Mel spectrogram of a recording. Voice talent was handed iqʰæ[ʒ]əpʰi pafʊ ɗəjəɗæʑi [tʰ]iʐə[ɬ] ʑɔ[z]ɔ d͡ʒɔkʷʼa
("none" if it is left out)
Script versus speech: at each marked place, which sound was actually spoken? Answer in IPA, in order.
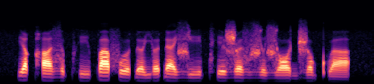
z, tʰ, z, ʑ

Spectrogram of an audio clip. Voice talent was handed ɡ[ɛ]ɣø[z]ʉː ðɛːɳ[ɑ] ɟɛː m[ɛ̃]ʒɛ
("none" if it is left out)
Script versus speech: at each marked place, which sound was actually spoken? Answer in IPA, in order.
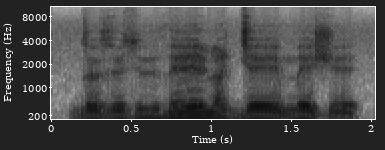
œ, z, ɑ, ɛ

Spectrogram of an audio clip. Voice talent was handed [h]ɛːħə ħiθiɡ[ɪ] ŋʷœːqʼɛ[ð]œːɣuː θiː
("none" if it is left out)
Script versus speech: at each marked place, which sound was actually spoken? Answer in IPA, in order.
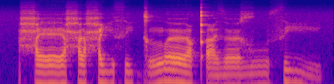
ħ, ə, ð

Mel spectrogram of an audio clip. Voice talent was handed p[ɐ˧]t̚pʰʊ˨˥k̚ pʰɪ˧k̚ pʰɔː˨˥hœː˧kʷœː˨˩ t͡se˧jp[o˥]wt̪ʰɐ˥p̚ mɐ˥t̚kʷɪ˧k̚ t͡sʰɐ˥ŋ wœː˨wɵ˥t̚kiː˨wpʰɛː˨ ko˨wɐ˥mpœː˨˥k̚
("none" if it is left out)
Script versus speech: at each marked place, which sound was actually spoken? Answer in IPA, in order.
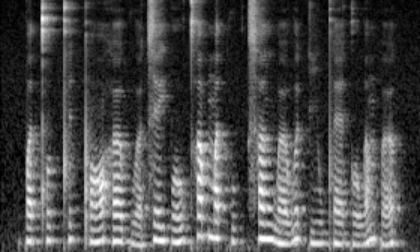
ɐ˨, o˨˥

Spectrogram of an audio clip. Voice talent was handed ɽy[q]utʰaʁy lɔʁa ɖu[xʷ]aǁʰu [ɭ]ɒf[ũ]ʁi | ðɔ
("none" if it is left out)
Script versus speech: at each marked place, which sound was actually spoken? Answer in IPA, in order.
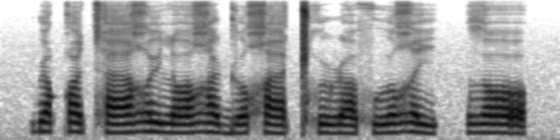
q, χ, ɭ, u

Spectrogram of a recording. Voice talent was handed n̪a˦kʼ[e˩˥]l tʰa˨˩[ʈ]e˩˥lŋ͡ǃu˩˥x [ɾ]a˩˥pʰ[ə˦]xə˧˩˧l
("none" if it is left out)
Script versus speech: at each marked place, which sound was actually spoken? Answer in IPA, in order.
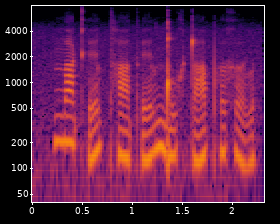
e˩˥, tʼ, ʈ, ə˦

